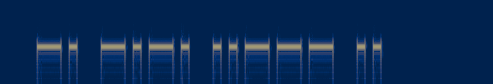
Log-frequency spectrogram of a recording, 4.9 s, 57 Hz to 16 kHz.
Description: Morse code, heard as a keyed tone, about 15 wpm, 700 Hz. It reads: NC2I
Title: USA Call Signs - 4 Characters - Repeated 2x - 15wpm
